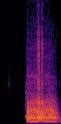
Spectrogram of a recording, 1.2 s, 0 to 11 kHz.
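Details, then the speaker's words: John Deere X320 mower, carb sprayed, half to full throttle, starter shedding broken pieces: short, high, even whir spins up and dies with no cranking; starter not engaging, likely missing rubber preload spacer, flywheel not seized. "and that doesn't sound good yeah it's not not engaging shoot so that means what does that mean that means one of two things either because doesn't have that preload which is the likely culprit or the flywheel is seized which it's not"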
